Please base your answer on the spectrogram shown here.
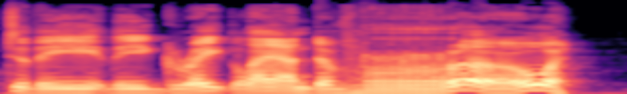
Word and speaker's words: Ro: Teleport myself to the great land of Row, which is meant to be pronounced rolling your R as much as possible.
